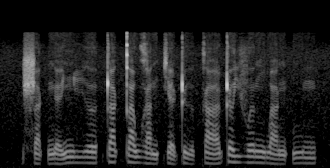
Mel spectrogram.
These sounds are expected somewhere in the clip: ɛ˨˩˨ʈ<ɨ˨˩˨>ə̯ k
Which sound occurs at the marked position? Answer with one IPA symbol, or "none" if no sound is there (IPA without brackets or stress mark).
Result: ɨ˨˩˨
